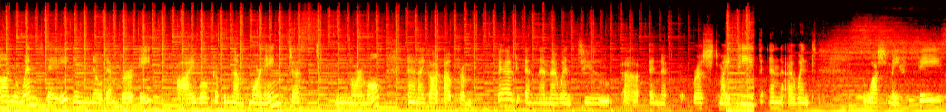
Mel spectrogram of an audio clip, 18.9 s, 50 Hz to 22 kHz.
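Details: 54-year-old woman with aphasia after a stroke on November 8, with word-finding difficulty in speech and writing, including small words, pronouns and word order; aphasia.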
